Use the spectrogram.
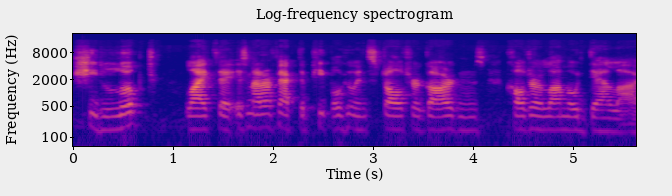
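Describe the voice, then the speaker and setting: Her tone is bright and sharp, with a very deep, low pitch for a woman. The woman moves at a fairly quick pace. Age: 70s. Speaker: author and health cooking teacher. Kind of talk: live stream interview. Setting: live stream.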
